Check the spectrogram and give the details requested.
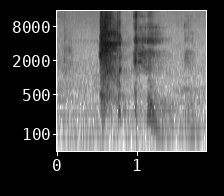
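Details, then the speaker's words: Adult man speaking at a religious gathering, ill with a cough that has changed his voice: two brief, harsh coughs, the second trailing into a throaty clearing sound. "Nanti kalau diwarnai sedikit batuk-batuk nyuwun pangapunten nembe nopo niki diberikan ee ujian. Nah, ini kan sakit itu bagian dari ujian sakit batuk begitu kan."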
